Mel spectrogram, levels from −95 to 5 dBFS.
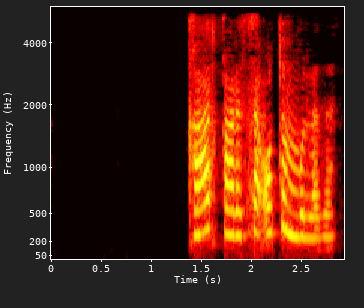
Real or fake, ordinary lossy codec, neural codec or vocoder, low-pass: real; AAC, 24 kbps; none; 5.4 kHz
